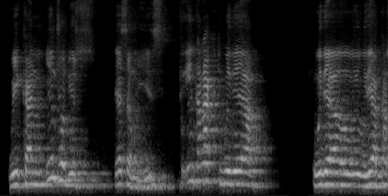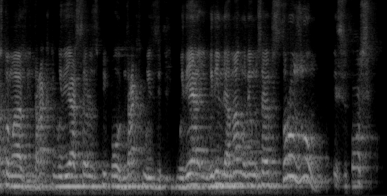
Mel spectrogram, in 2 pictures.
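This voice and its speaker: A man speaks at a high pitch. Room echo is audible. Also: ordinary pitch variation, moderate pace. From Uganda. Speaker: university lecturer. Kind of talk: online lecture. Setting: video call. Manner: formal. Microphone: video call.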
